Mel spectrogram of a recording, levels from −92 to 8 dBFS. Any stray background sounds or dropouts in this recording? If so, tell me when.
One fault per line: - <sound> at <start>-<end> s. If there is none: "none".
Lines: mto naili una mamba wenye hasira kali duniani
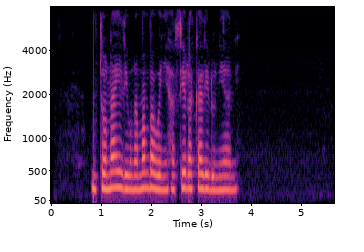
none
